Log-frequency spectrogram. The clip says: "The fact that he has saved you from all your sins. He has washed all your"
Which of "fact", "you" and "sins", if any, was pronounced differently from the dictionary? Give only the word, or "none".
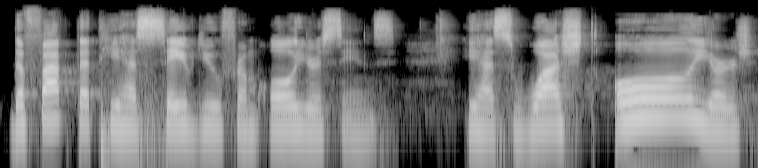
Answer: sins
